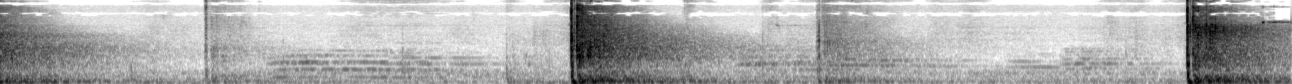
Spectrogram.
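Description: A volleyball being spiked, hit hard by hand three times about three seconds apart. Each hit is a sharp slap that rings on in the echo of a gymnasium, with a softer knock of the ball landing in between.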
